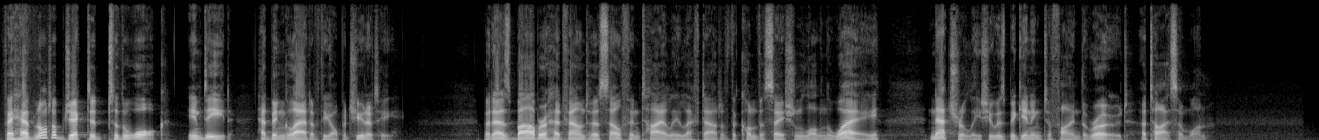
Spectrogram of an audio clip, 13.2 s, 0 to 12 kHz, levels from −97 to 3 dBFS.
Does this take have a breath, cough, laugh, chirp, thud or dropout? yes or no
no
